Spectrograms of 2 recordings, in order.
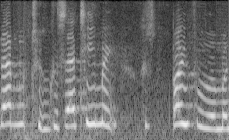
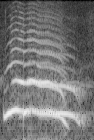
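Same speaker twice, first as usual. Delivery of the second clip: cheering whoop; 10 semitones higher, 5 dB louder than usual. Real, not acted. Cheering new skin.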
